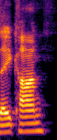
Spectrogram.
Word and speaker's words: Zacon: Maybe it was Zacon. Rhymes with bacon.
